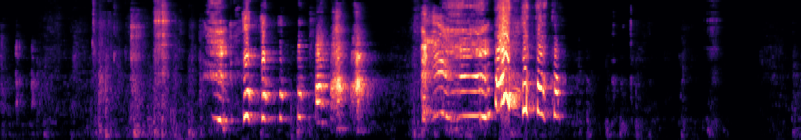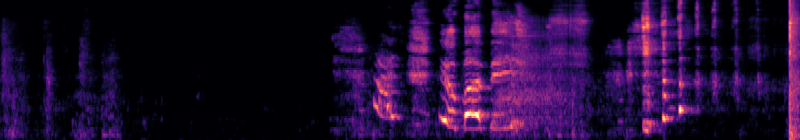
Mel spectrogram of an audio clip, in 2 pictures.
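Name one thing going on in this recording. A young woman talks and laughs close to a microphone.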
